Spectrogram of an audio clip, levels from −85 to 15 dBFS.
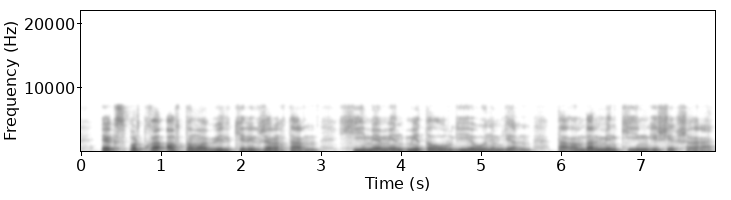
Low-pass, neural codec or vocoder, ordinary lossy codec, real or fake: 7.2 kHz; codec, 16 kHz, 6 kbps, DAC; none; fake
